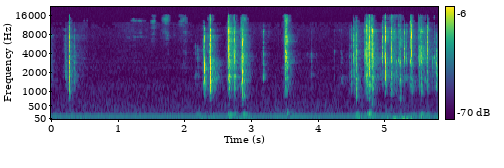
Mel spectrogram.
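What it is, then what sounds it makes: Plastic mechanical keyboard being typed on. A compact 60% Ducky One 2 Mini mechanical keyboard with Cherry MX Brown switches and plastic keycaps, its backlight dimming, is typed on with the fingertips of both hands at a slower pace. Short, bright plastic clacks come in irregular bursts over a steady low hum, sparse at first and then bunching into a denser flurry near the end.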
